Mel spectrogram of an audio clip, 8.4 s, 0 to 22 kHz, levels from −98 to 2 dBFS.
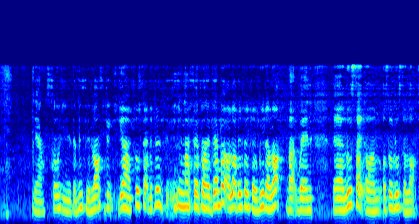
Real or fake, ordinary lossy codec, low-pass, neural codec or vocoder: fake; none; none; codec, 16 kHz, 8 kbps, FreqCodec, larger model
